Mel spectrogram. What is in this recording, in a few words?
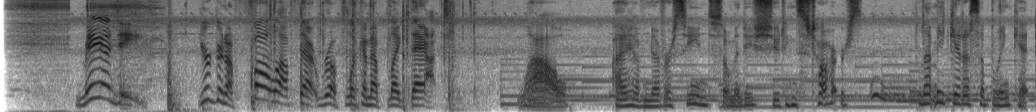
Animation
